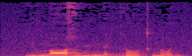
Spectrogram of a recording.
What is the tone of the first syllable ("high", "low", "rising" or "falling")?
rising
